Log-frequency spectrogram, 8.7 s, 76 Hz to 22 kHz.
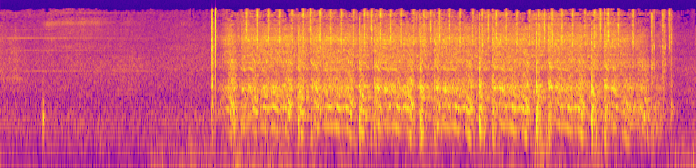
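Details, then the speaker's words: BMW M550d F10 diesel, first start with a booster after coolant-leak repair (water flange, intake gaskets) and a long time unused: catches and runs roughly about six seconds with uneven pulsing, then cuts out by itself; stalls after starting. "ok première tentative là il a coupé tout seul ou normal ça aime pas du tout ne pas tourner pour le booster c'est bon tu peux retenter"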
